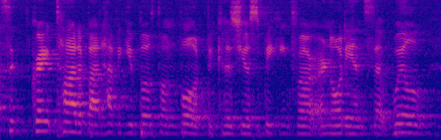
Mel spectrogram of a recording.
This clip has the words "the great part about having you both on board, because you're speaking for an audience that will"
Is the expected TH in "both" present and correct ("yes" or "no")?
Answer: yes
